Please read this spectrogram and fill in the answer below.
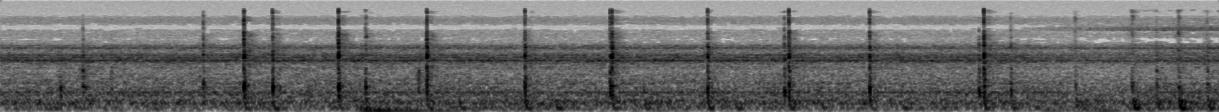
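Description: Light button clicks on a Daikin wired air-conditioner remote control, pressed in quick succession about three times a second while stepping through the clock settings.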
